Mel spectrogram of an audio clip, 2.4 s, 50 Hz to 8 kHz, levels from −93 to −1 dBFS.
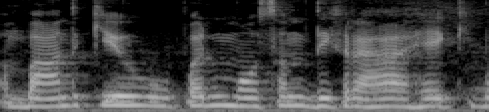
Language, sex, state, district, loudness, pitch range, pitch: Hindi, female, Jharkhand, Sahebganj, -31 LUFS, 205-230 Hz, 215 Hz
